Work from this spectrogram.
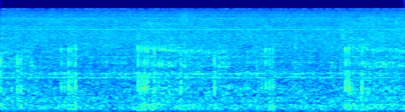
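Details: Indoor domestic cat purring during a massage, one of four cats including seniors; continuous low rumbling purr with short brighter rustles of hands on fur recurring about every second.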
